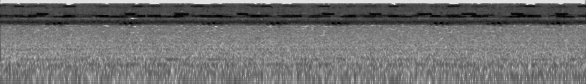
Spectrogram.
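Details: Midwestern summer night chorus of crickets in warm, humid air, shrill rhythmic chirps repeating in overlapping high bands, even and unbroken, over faint low-frequency background noise.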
